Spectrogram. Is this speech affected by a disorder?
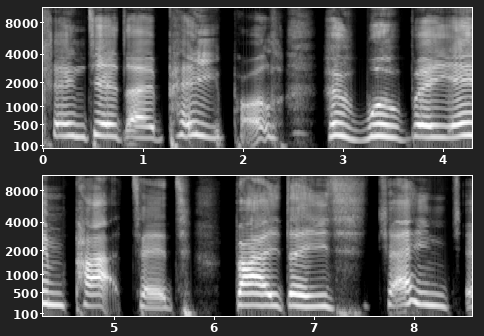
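Yes: cerebral palsy; speech therapy as child.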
